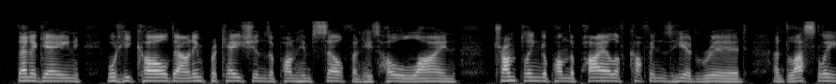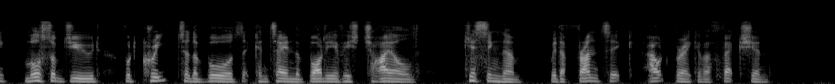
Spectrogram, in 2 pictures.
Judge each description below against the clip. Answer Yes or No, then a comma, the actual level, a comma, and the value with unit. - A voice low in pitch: No, medium, 145 Hz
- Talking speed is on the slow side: No, average, 165 wpm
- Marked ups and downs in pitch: No, average, 3.2 semitones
